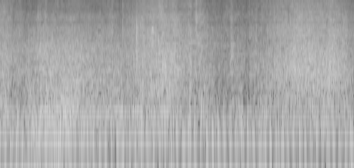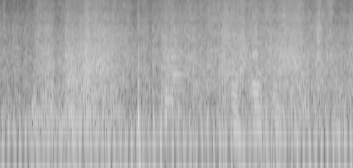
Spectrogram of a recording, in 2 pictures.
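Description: Cloth sacking rustles close by.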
